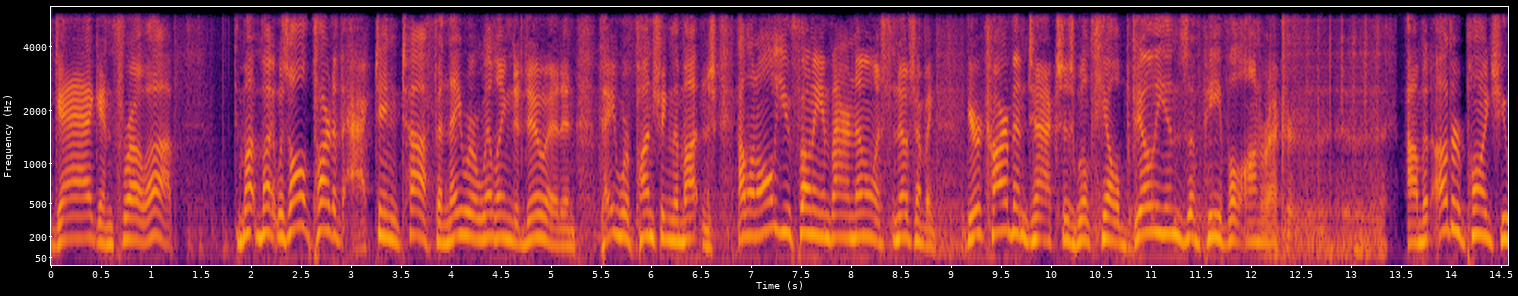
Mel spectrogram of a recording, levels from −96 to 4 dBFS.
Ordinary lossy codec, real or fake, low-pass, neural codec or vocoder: AAC, 48 kbps; fake; 5.4 kHz; codec, 16 kHz, 1 kbps, X-Codec, WavLM features, trained on Multilingual LibriSpeech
